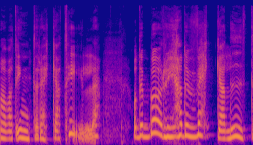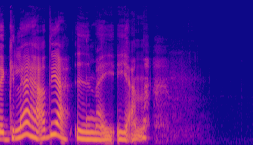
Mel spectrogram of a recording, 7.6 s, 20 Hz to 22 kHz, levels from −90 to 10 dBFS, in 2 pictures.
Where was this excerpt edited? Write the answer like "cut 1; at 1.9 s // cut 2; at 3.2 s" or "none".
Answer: none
